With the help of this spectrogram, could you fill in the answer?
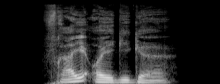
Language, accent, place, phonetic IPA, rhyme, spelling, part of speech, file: German, Germany, Berlin, [ˈfʁaɪ̯ˌʔɔɪ̯ɡɪɡə], -aɪ̯ʔɔɪ̯ɡɪɡə, freiäugige, adjective, De-freiäugige.ogg
- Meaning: inflection of freiäugig: 1. strong/mixed nominative/accusative feminine singular 2. strong nominative/accusative plural 3. weak nominative all-gender singular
